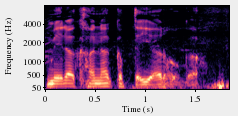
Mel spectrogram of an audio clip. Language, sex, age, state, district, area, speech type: Urdu, male, 30-45, Uttar Pradesh, Lucknow, urban, read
